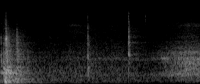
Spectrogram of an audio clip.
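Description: Clicks and light knocks of an electric meat grinder being handled while its switch and power cord are worked to start it, with no motor running yet: a sharp click at the start, then a few faint ticks. A soft rushing noise swells near the end.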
